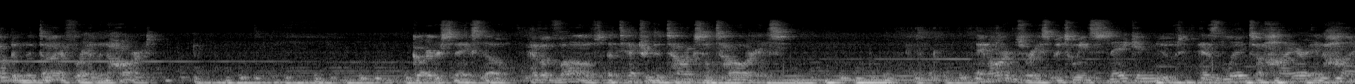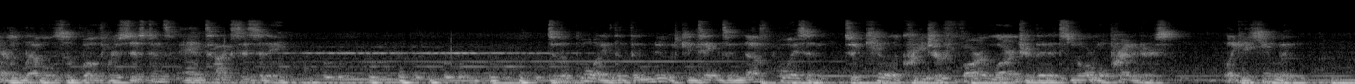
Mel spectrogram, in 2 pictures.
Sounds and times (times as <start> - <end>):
Speech: 0.0 - 1.6, 4.1 - 8.0, 9.7 - 16.5, 19.0 - 26.7
Music: 0.0 - 27.1.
